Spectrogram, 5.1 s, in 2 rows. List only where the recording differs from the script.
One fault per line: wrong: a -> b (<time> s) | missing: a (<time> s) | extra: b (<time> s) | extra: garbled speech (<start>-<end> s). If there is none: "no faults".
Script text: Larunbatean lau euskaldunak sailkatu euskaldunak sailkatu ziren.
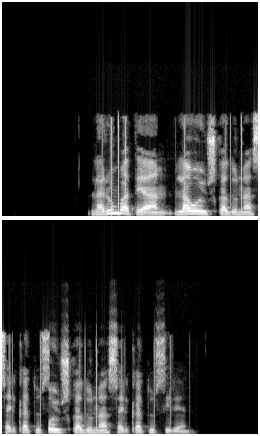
no faults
